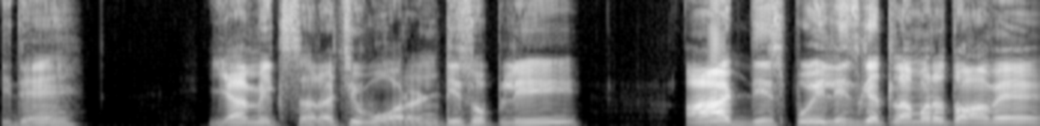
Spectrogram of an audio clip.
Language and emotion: Goan Konkani, angry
